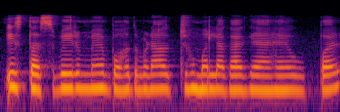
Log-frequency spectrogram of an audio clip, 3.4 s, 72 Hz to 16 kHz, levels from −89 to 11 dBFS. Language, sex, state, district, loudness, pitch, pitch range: Hindi, male, Delhi, New Delhi, -18 LUFS, 215 Hz, 210-225 Hz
